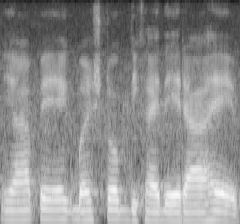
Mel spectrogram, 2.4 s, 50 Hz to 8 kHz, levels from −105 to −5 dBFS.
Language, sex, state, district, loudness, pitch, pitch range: Hindi, male, Gujarat, Gandhinagar, -15 LUFS, 120 Hz, 115-125 Hz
